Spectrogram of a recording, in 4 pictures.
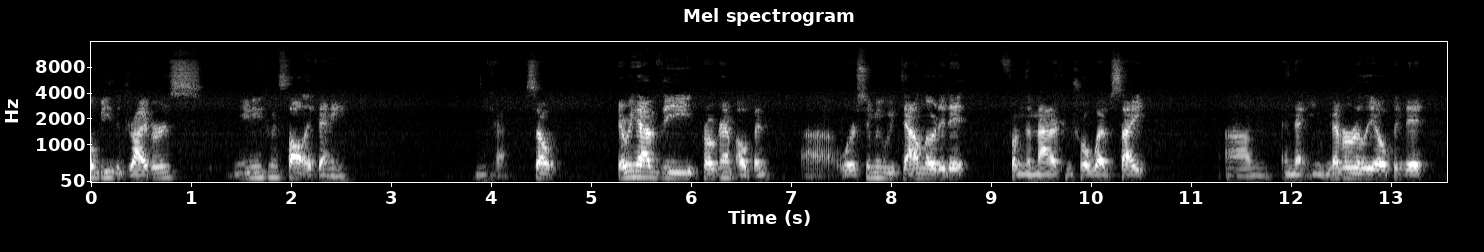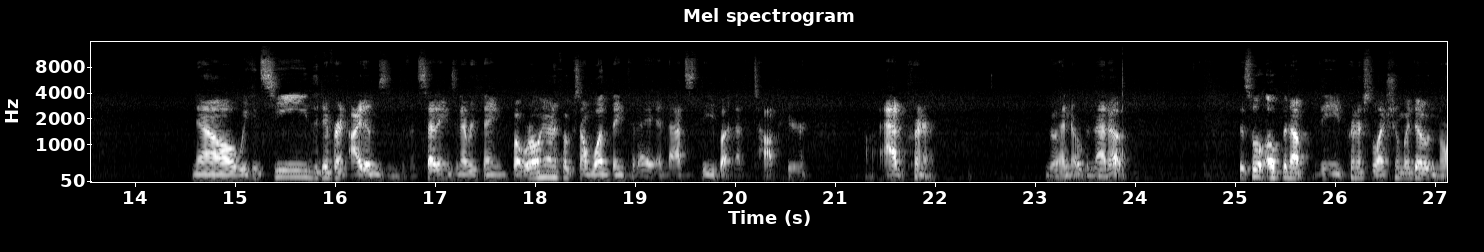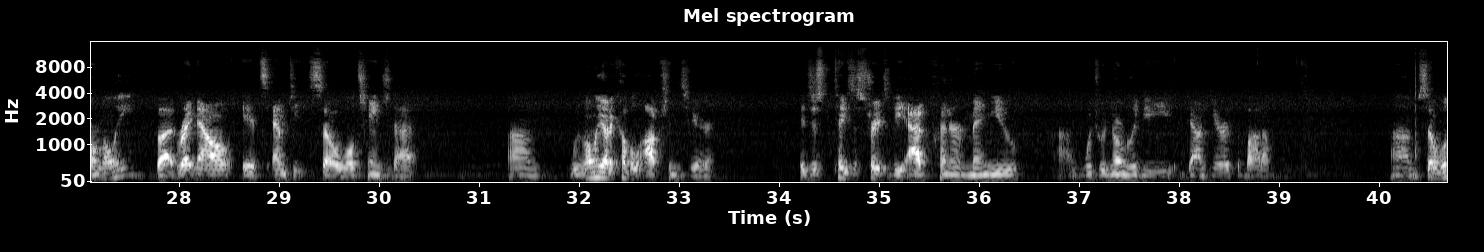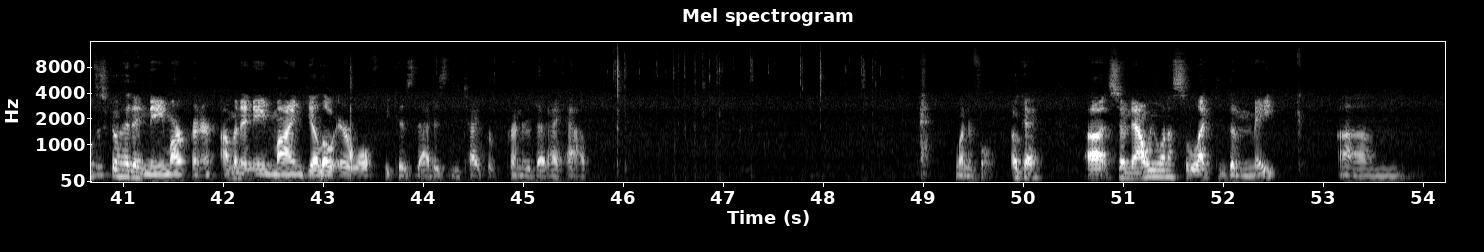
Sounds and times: Speech: 0.0 - 2.7, 3.9 - 4.7, 5.3 - 10.6, 11.4 - 13.4, 14.6 - 22.0, 23.1 - 23.9, 25.1 - 30.4, 31.3 - 33.4, 34.2 - 39.0, 40.1 - 45.7, 49.4 - 53.8.

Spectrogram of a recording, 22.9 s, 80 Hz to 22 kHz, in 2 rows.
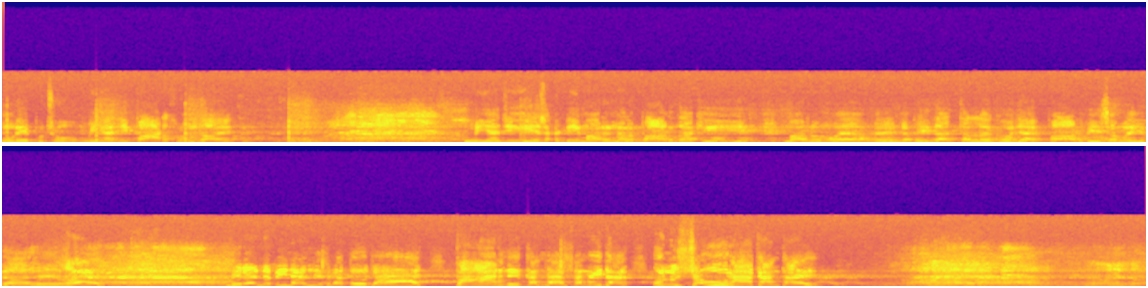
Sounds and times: Male speech, man speaking: 0.0 - 2.6, 4.6 - 12.4, 13.7 - 19.6, 22.3 - 22.8
Narration, monologue: 0.0 - 3.3, 4.6 - 12.5, 13.7 - 20.5.

